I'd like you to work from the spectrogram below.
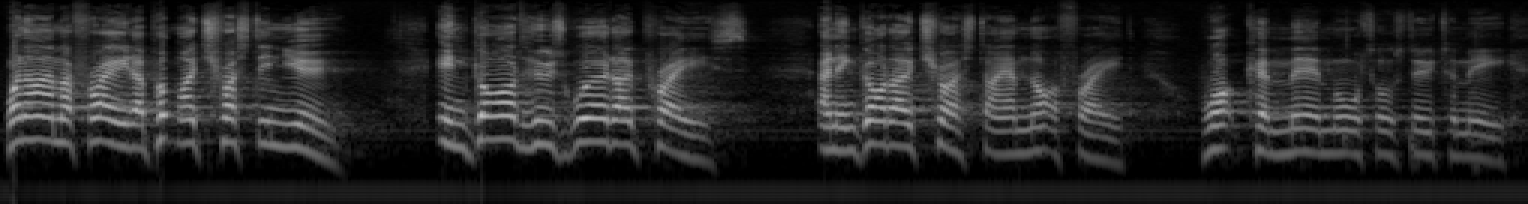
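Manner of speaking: loud, declaimed Bible verse; emphatic preacher reading out a psalm; scripture reading. Acted. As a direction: proclaim the verse firmly, easing off at the end. I read this.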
